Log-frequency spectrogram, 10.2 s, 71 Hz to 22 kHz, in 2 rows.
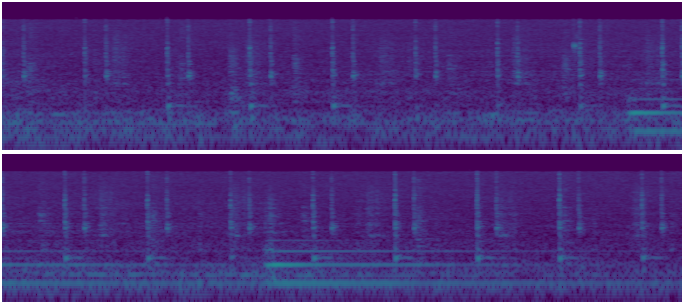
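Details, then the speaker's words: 1940s Hermle (FHS) 8-day German Art Deco chiming clock deliberately tilted on a wedge: uneven, struggling ticks fading as the pendulum loses swing and stops; clock out of beat, before calibration. "and you can hear it's struggling and it comes to stop you can't hear the ticking anymore"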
